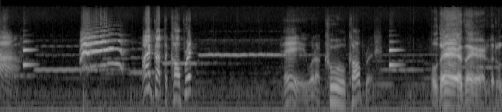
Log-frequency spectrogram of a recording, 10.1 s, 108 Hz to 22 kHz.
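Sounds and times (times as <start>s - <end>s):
background music: 0.0s - 10.0s
woman screaming: 1.6s - 2.6s.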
